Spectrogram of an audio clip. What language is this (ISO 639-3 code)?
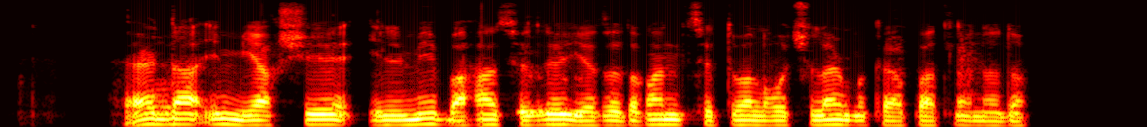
uig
